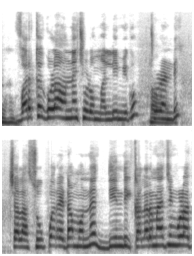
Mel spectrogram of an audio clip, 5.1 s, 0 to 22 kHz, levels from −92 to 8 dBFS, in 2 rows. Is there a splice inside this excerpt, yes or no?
no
